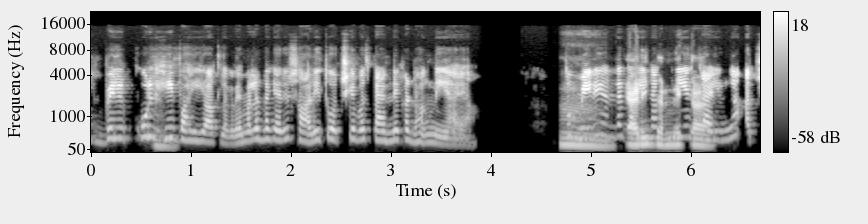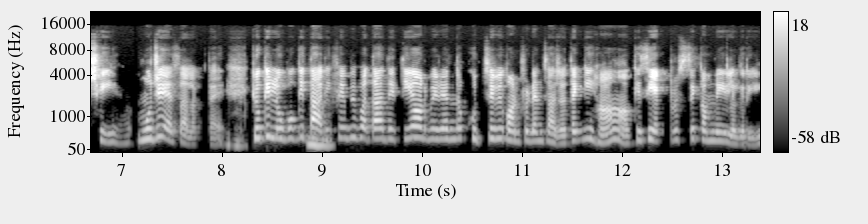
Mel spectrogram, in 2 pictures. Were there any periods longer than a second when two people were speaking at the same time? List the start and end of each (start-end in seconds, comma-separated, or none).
4.7-6.2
